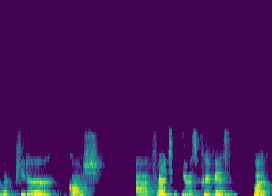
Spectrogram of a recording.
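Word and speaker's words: Gøtzsche: might pronounce his last name wrong, but Peter Gosch from he was previous. What? How do you pronounce it? Yeah, Goethe.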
